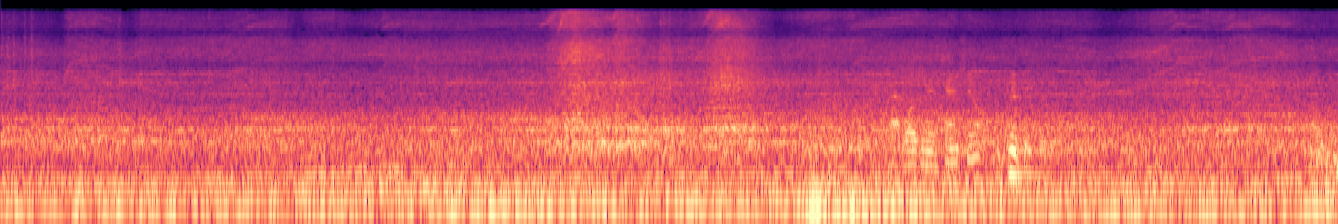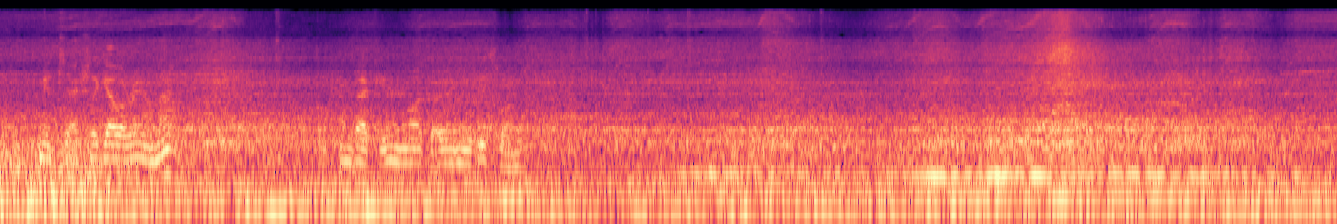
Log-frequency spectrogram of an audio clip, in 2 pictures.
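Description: A small electric motor whines and revs as a toy car races around a large echoing hall.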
